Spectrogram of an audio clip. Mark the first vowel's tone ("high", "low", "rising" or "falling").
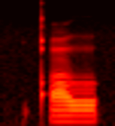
low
